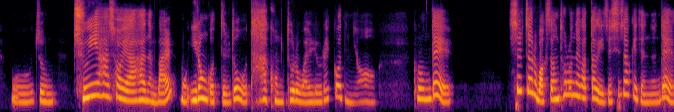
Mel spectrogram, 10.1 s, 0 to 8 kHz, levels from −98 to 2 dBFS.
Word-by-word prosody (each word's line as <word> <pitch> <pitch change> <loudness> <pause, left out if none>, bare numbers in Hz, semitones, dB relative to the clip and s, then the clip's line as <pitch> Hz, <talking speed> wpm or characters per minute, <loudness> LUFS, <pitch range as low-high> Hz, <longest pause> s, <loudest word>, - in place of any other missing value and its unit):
뭐 180 +2 -6
좀 195 -2 -2 0.3
주의하셔야 285 -4 +3
하는 215 -5 0
말 185 0 0
뭐 - - -2
이런 245 +4 +6
것들도 190 +2 0
다 230 +3 -3
검토를 210 +2 0
완료를 185 +3 -4
했거든요. 190 - -6 0.6
그런데 245 - +1 0.9
실제로 430 -5 +2
막상 220 +4 +3
토론회가 325 -1 -1
딱 260 -2 +1
이제 190 +1 -3
시작이 340 - -3
됐는데 185 +4 -2
220 Hz, 285 characters per minute, -23 LUFS, 185-265 Hz, 0.9 s, 이런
